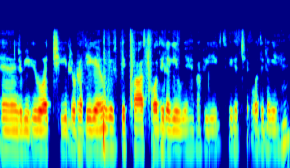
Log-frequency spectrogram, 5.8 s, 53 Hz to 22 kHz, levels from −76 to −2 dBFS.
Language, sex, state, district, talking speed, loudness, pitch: Hindi, male, Uttar Pradesh, Etah, 185 wpm, -19 LUFS, 105 Hz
